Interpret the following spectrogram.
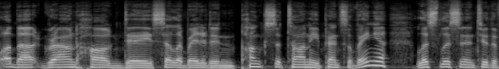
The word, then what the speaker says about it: Punxsutawney: very funny name how do you say it Punxsutawney yeah the only reason I know how to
